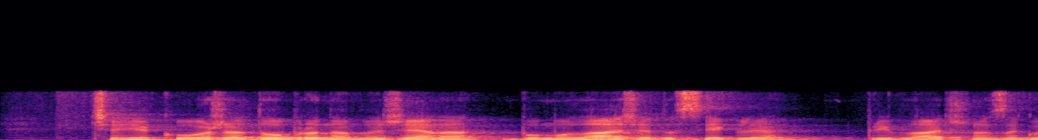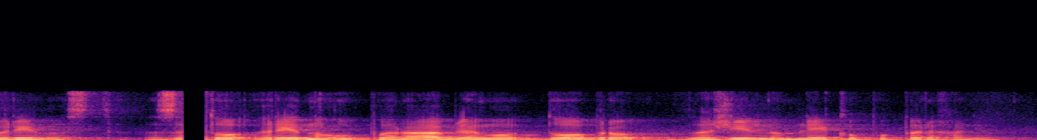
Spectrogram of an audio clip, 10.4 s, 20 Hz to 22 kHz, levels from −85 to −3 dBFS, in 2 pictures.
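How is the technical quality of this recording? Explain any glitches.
The recording has one clear glitch, a short packet-loss dropout. The G.722 wideband coding at 64 kbit/s carries the speech cleanly up to around 7 kHz.

Packet loss on an ADPCM call runs from 6.10 to 6.24 s, between "lažje dosegle privlačno zagorelost" and "redno uporabljajmo dobro". A 120 ms stretch, which points to several lost packets, is replaced by a hard-edged silence. A plain dropout would resume cleanly. Here the decoder's adaptive predictor and step size have drifted from the sender's, so the speech comes back slightly distorted before settling.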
